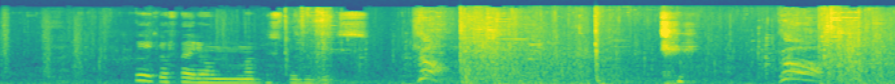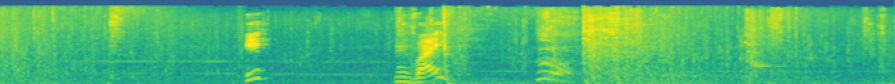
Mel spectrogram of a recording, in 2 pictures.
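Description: A young woman talks close into a headset microphone with animation.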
